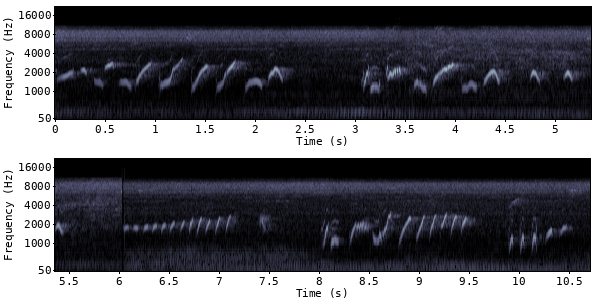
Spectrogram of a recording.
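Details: Noisy Aceh forest-lineage white-rumped shama, a one-year-old male meant to stir other shamas into song, pours out varied sharp upswept whistles and quick note bursts, with a steady faint low rumble underneath.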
